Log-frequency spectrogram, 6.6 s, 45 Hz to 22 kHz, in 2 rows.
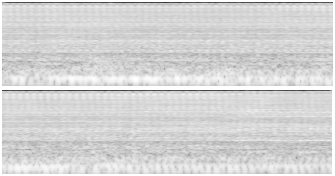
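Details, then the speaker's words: Fazer 150 single-cylinder motorcycle engine, cold first start warming up with idle slightly raised, after teardown for an engine noise: smooth, quiet, steady even beat; normal idle. "Motorzinho bem caladinho, ó."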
